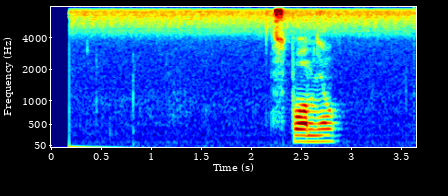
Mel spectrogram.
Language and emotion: Russian, neutral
